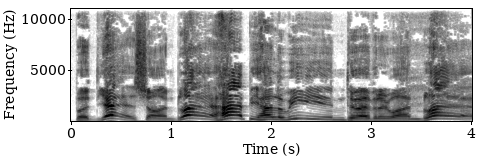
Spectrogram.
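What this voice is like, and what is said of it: Vampire Dracula character voice. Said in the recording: “his vampire stroke Dracula impression ... the vampire voice”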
